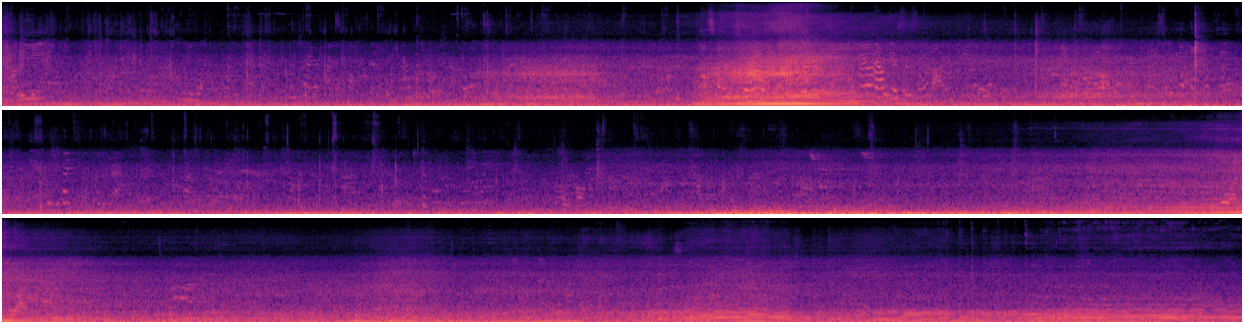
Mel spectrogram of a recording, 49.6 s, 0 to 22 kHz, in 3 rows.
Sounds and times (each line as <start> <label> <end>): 0.0 Traffic Sound 49.6
0.0 Walking across the different streets 49.6
6.4 Motorcycle sound 11.7
30.7 Motorcycle sound 49.6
